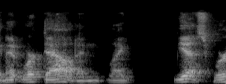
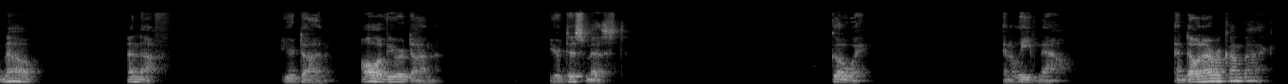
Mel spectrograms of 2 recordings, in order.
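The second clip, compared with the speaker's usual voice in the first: steady, resolute, calm and strong, acted out. Recalling a meditation and dismissing them all, retelling a calm, strong command. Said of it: "I just find this peace and this strength".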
